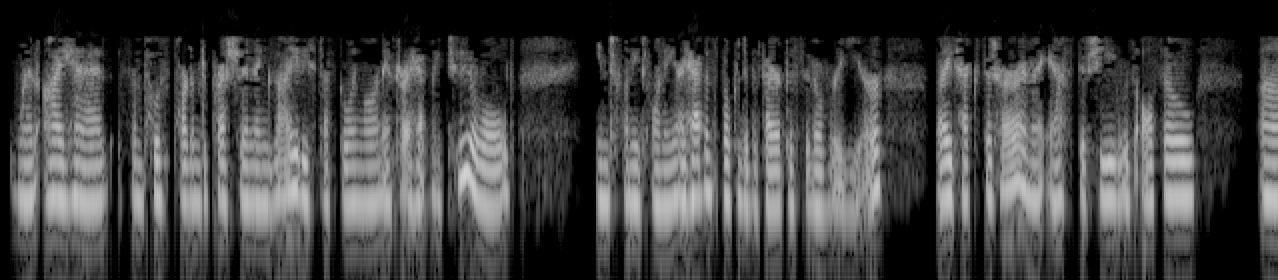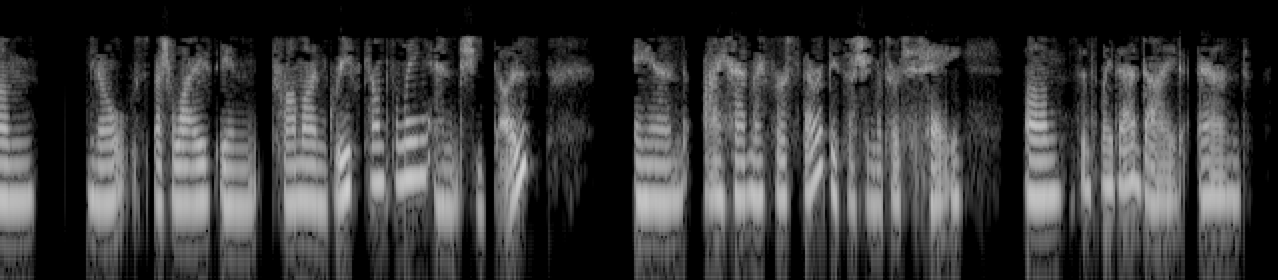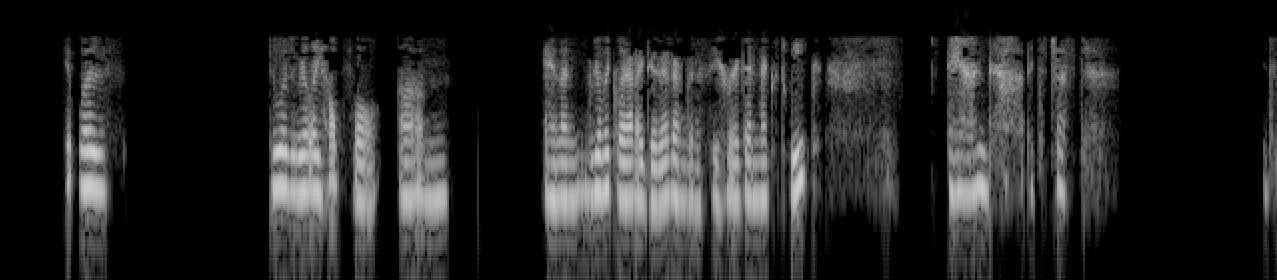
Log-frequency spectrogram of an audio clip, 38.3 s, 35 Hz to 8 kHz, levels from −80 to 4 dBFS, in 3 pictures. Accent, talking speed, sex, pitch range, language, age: American, 145 wpm, female, 155-195 Hz, English, 30-49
